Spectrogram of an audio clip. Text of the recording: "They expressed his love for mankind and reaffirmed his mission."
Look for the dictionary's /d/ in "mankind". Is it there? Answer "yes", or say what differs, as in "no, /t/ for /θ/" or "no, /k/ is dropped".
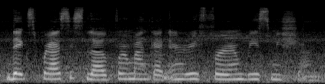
no, /d/ is dropped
